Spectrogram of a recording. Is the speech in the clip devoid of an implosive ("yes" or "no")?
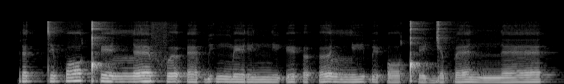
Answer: no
